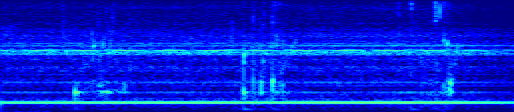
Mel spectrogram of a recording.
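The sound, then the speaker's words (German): Plant-based milk substitute drips and trickles into bottles in a few short, wet bursts, set against a steady machine hum that runs throughout at moderate volume. “Was hier in Flaschen tropft, sieht Kuhmilch ziemlich ähnlich.”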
